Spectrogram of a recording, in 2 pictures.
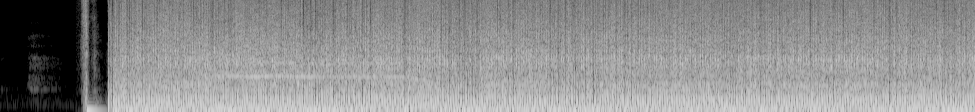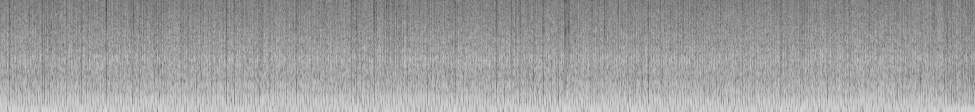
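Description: A chainsaw roars loudly and steadily.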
